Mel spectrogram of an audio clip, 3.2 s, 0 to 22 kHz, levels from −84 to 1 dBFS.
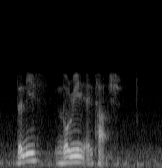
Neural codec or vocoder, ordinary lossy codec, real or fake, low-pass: codec, 16 kHz, 8 kbps, FunCodec, trained on LibriTTS, 25 frames a second; none; fake; 3.6 kHz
